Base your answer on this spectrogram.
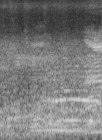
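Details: Pegon cattle at the Kliwon cattle market in Kudus, Central Java, a bull just sold; one sustained, droning moo with stacked harmonic tones, steady in pitch and slightly swelling in loudness toward the end, with faint crowd murmur around.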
